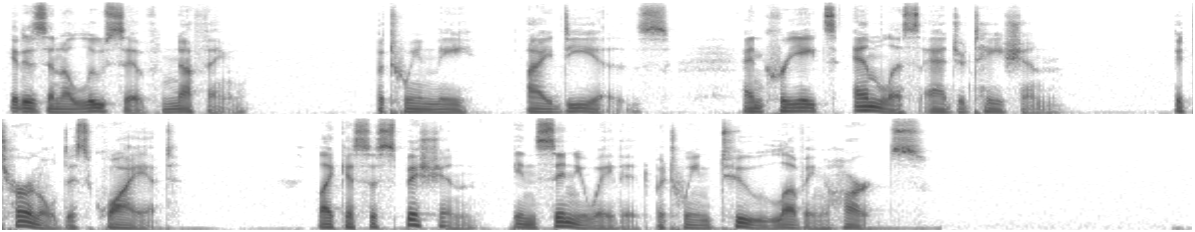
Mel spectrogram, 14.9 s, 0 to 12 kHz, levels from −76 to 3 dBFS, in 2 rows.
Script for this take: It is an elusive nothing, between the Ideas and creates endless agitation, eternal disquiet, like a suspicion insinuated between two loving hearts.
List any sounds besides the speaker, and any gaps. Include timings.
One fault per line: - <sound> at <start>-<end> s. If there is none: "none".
none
